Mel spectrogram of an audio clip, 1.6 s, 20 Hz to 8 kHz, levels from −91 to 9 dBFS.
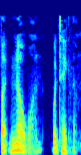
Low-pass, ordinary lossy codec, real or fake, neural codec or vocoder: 7.2 kHz; MP3, 24 kbps; real; none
